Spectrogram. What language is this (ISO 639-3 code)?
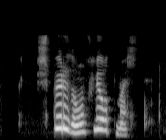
isl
